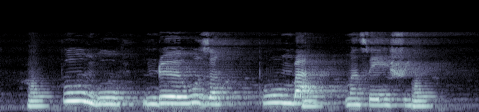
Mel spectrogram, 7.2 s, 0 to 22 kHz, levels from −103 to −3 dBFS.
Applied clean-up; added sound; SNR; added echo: none; Brass instrument; 6 dB; reverberation time 1.9 s.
